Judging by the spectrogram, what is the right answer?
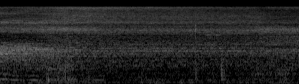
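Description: A multi cooker set to steam while cooking beetroot gives off a steady, broad hiss of escaping steam, constant and fairly close, with faint soft knocks beneath it.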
